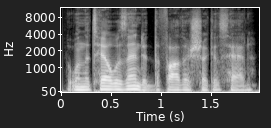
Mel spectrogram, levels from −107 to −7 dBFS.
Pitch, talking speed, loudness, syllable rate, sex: 105 Hz, 335 wpm, -19 LUFS, 7.0 syllables/s, male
